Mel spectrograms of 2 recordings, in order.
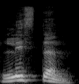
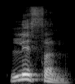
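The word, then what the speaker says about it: listen: एस टीई एन कि यदि कोई word S टी ई एन से एंड होगा तो वहां पर भी टी साइलेंट होगा जैसे एल आई एस टी ई एन इट्स नॉट लिस्टन इट्स लिसन लिसन देखिए अगर हम स्पेलिंग लिखेंगे लिसन एल आई एस ई एन लिसन तो वह गलत हो जाएगी लिखना तो हमें टी पड़ेगा लेकिन इसको प्रोनाउंस नहीं करेंगे लिसन वैसे इट्स फसन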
